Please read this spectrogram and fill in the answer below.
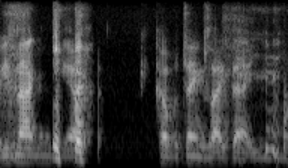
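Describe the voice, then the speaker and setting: A man with an English accent at medium pitch. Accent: English accent, noticeable. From England. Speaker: track and field coach. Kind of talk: podcast interview. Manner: hesitant, many fillers.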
